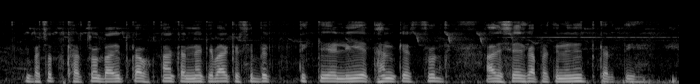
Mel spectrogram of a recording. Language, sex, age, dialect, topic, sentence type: Hindi, male, 25-30, Marwari Dhudhari, banking, statement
